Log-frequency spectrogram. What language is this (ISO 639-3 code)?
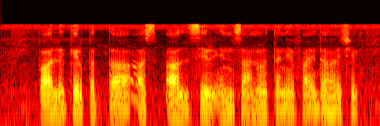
mag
